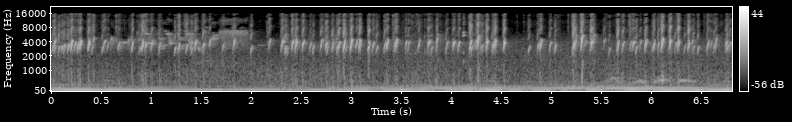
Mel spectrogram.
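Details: European goldfinch singing a dense, rapid twittering song of high tinkling notes and buzzy trills, continuous throughout, over a steady low hum.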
